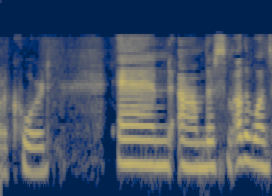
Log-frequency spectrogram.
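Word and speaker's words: chord: diameter it's called a cord and it has an H in it but the H is silent that's called a cord and there's some other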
